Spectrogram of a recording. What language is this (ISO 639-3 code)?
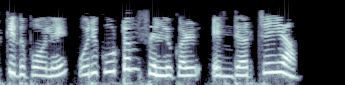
mal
